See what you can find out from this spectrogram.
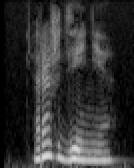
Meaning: birth
- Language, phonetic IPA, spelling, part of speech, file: Russian, [rɐʐˈdʲenʲɪje], рождение, noun, Ru-рождение.ogg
